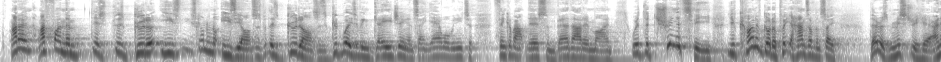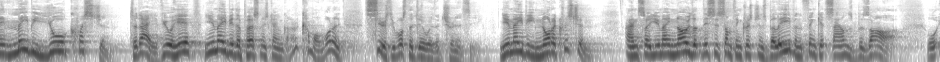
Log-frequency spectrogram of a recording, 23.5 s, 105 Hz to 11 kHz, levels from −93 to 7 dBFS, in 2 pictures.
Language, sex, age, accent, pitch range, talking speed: English, male, 40-59, British, 145-200 Hz, 275 wpm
